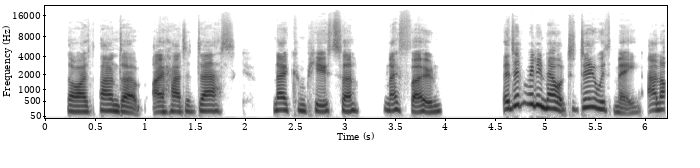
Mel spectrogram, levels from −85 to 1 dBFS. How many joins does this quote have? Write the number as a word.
zero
